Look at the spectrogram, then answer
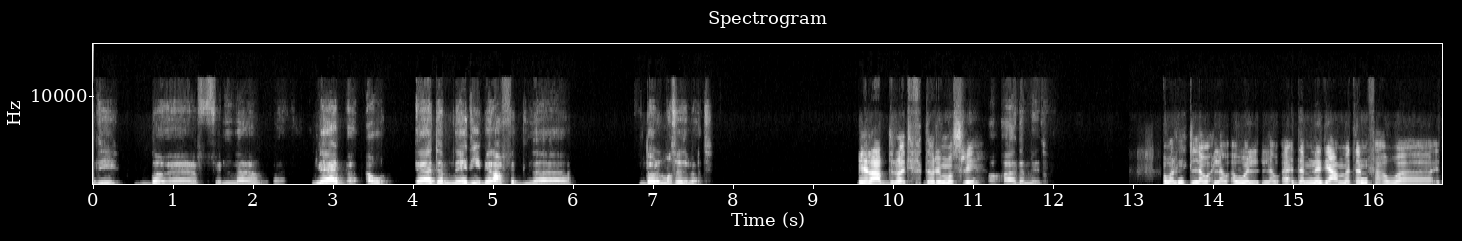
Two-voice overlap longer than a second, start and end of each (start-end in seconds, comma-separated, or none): none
